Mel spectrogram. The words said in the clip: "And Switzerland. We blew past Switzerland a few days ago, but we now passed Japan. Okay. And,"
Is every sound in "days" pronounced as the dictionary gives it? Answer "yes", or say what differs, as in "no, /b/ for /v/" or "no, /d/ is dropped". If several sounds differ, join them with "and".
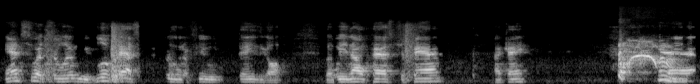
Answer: yes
